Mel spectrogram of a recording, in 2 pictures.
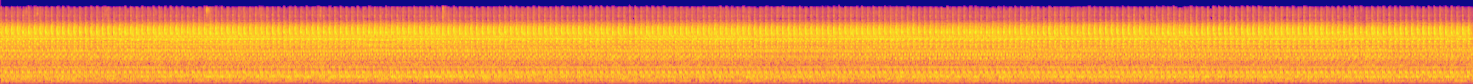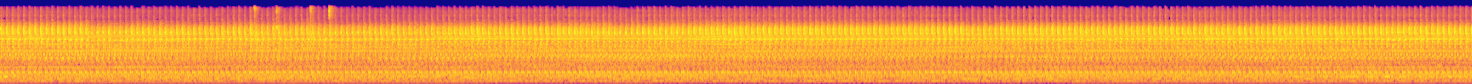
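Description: Steady mechanical running of a film projector, a constant whir made of many steady tones that does not change for the whole stretch.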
